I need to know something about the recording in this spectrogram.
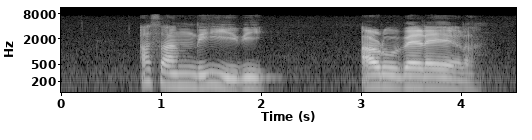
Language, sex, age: Venda, male, 30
